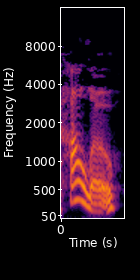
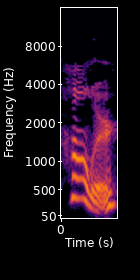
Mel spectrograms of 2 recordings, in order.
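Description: First: It is said the Michigan way, ending in -oh. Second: It is said the Southern way, ending in -er.

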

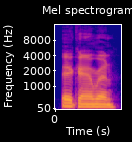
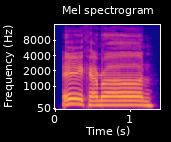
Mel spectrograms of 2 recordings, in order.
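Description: First: It is said with deliberately low energy. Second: It is said with normal, higher energy.

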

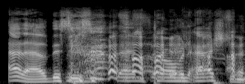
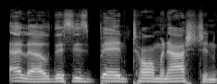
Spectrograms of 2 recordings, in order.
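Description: First: It is spoken in an Australian accent. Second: It is spoken in the normal, unaccented voice.

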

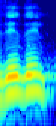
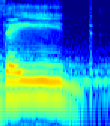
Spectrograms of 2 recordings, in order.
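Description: First: The word ends with an added -in. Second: The word ends on d with no vowel. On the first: The speaker calls it wrong. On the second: The speaker calls it right.

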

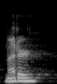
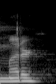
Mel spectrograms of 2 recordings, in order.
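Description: First: It is said in an American accent. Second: It is said in an American accent.

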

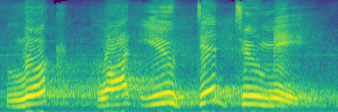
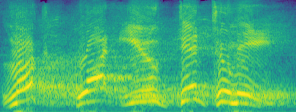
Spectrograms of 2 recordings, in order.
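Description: First: It is said plainly, without much passion. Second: It is said with strong passion and energy.

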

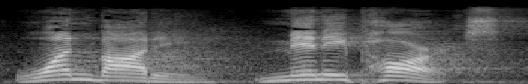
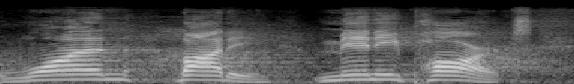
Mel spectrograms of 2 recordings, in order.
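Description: First: It is said loudly, with some volume. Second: It is said even louder than before.

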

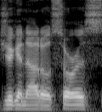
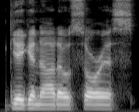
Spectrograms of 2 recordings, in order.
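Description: First: The first syllable sounds like the word jig. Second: The first syllable starts with a hard g sound. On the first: The speaker calls it wrong. "I end up pronouncing it Giganotosaurus" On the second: The speaker calls it right. "It's actually Giganotosaurus"

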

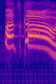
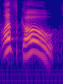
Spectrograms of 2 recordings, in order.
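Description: First: It sounds happy and celebrating. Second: It sounds angry and impatient. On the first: We scored and are celebrating. "Now it's a happy let's go" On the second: Stop being lazy and do it right. "it's not like an angry let's go"

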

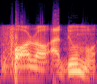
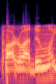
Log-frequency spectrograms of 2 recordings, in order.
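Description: First: The first word begins with an f sound. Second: The first word begins with a p sound. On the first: The speaker calls it right. "It's fara, like F-A-R-A" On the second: The speaker calls it wrong. "you do not pronounce it paraduma"

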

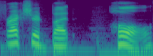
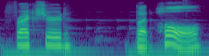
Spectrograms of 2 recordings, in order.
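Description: First: There is no pause after 'Fractured'. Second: There is a pause after 'Fractured'. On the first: The speaker calls it right. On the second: The speaker calls it wrong.

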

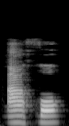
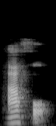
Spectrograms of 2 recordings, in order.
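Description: First: The tone stays high on both syllables. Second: The tone goes high then low. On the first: It means stomach. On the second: It means year. "It has a high tone and a low tone"

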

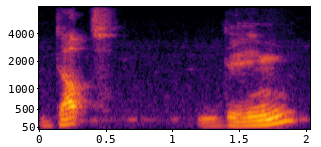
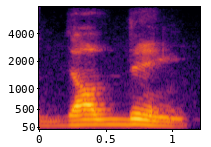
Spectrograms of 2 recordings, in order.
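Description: First: A voiceless t is followed by a voiced d. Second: Both consonants at the word boundary are voiced. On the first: "Dat ding becomes"

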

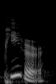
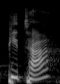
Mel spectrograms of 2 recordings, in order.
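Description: First: The name is said without a Kenyan accent. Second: The name is said with a Kenyan accent. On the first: This is how it is said in the new country. The speaker calls it right. "I say Peter. I've learned how to say it right" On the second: This is how it was said back home. The speaker calls it wrong. "the way I say it when I grew up in Kenya"

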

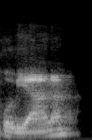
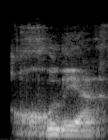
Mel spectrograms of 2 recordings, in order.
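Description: First: The name is said with a Spanish accent. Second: The name is said with a guttural Dutch sound. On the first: "You put like a Spanish accent on names" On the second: "Like in the back of the throat type of sound"

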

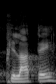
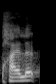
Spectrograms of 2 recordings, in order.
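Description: First: The name is said like 'Pilates'. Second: The name is not said like 'Pilates'. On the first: "I like to pronounce it as Pilate, like, you know, Pilates" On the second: "some of you pronounce it as Pilate"

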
